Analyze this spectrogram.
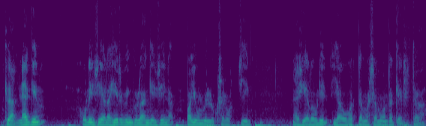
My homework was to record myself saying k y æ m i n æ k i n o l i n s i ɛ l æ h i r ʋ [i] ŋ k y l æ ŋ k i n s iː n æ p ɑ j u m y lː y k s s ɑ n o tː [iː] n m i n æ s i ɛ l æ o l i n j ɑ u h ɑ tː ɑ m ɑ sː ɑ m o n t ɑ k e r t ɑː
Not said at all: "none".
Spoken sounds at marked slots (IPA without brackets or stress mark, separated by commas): i, iː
